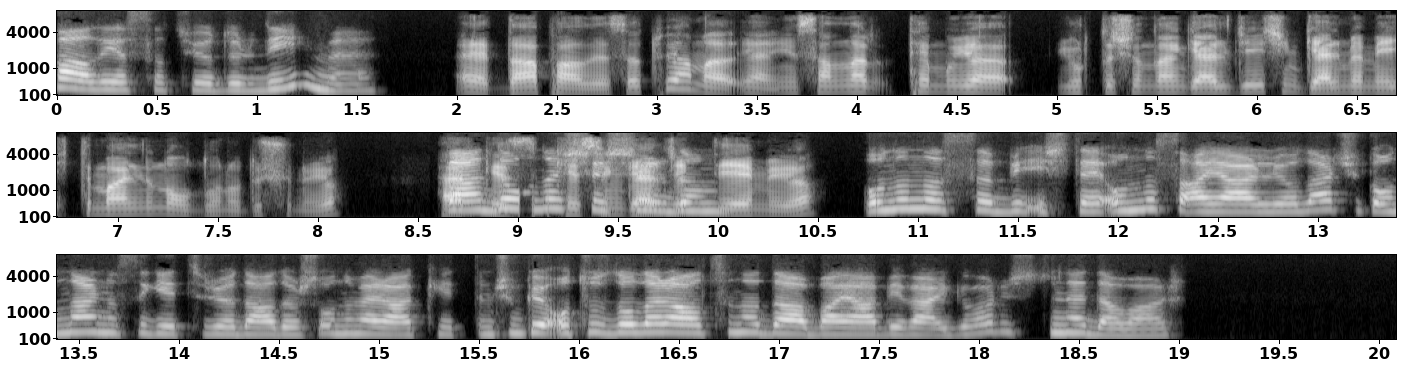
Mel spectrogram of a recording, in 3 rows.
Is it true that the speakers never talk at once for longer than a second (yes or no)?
no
